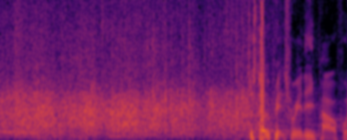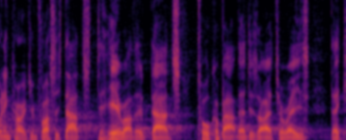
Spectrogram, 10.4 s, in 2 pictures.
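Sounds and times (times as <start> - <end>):
audience applause: 0.0 - 4.6
speech: 3.7 - 10.3.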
